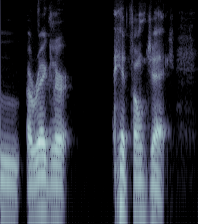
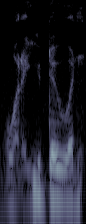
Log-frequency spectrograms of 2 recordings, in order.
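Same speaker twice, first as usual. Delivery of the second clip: much lower and softer, slowly; super deep voice; 9 semitones lower, 20 dB quieter than usual. Shown as a demonstration. He sneaks up on his wife, super deep slow voice. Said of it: "let's walk up and go".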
